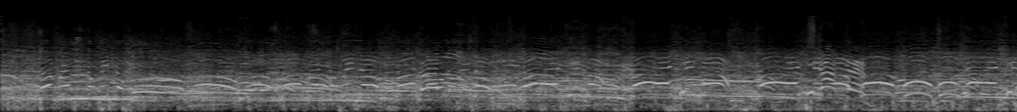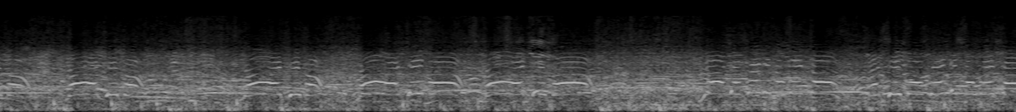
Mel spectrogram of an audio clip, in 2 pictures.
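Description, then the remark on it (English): A large crowd of Trump supporters boos and yells continuously, shouting "don't break the windows" and "no Antifa", with many overlapping voices forming a loud, dense roar that stays steady throughout. “Yeah, so you're hearing a Trump supporter saying, booing, all these Trump supporters booing, yelling, don't break the windows, no Antifa, no Antifa. You hear the crowd.”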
